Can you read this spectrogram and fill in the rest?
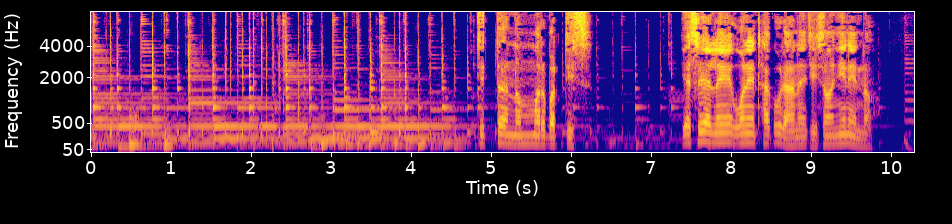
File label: good news newari balami; bible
